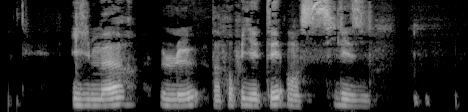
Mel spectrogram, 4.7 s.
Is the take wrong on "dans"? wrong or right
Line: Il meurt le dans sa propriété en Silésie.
wrong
